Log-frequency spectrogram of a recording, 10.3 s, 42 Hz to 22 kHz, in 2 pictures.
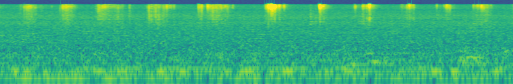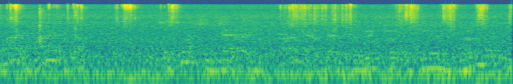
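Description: Merkur 34C double-edge safety razor with a new Polsilver blade scraping through lathered stubble on the neck: faint, crisp rasping strokes, two or three a second. A single louder tap comes near three seconds in.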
